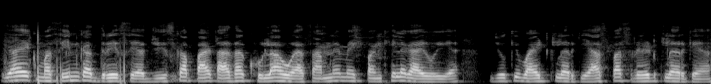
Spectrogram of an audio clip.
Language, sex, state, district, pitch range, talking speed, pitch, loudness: Hindi, male, Jharkhand, Garhwa, 140-165 Hz, 255 wpm, 150 Hz, -16 LUFS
